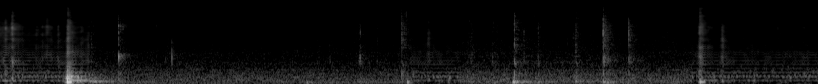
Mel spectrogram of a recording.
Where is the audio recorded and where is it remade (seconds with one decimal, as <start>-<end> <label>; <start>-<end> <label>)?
0.0-0.9 remade; 0.9-4.1 recorded; 4.1-4.6 remade; 4.6-6.9 recorded; 6.9-8.2 remade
